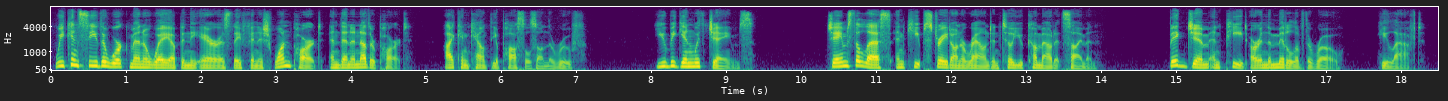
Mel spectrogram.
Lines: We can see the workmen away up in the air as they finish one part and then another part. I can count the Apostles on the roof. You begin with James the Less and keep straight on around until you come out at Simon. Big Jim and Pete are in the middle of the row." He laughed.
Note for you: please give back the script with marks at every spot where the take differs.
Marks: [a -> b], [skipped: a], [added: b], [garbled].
We can see the workmen away up in the air as they finish one part and then another part. I can count the Apostles on the roof. You begin with James [added: James] the Less and keep straight on around until you come out at Simon. Big Jim and Pete are in the middle of the row." He laughed.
